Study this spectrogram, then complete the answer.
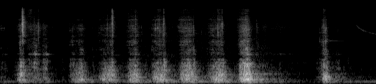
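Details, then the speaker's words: Electrolux washing machine that won't spin, belt removed, motor turned by hand: rough dry grinding rasps about four a second from worn motor bearings; motor itself not burned out. "estão entendendo o barulho o que você está ouvindo e que esses rolamento estão tendo cada um olha que o pessoal está fazendo uma força lascada aqui pra poder fazer a rodear"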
